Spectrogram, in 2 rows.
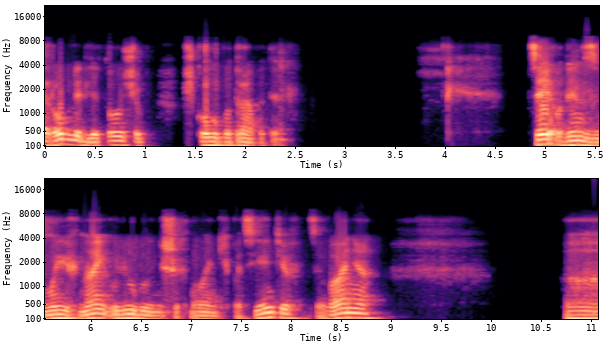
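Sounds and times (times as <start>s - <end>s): man speaking: 0.0s - 2.6s, 4.0s - 9.0s, 10.8s - 11.0s
man breathing faintly: 9.1s - 10.1s.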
